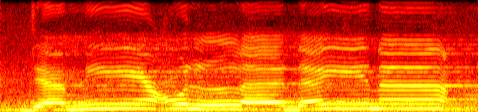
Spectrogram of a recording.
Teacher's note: tanwin bertemu dengan lam, idgham bila huna, masuk tapi tidak dengung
